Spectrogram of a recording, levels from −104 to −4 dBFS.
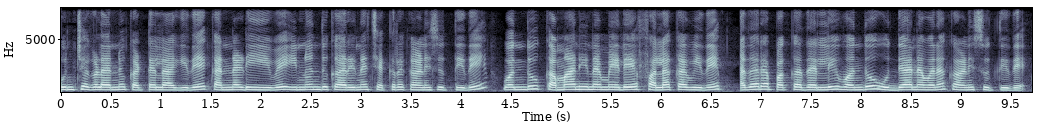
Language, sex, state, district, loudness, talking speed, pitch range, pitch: Kannada, female, Karnataka, Chamarajanagar, -16 LUFS, 110 wpm, 225-245 Hz, 235 Hz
